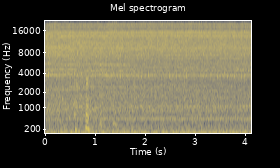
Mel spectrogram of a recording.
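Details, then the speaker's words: 1982 Mercedes 380SL after new timing chain tensioner (pre-loaded with oil) installed, long unused: steady even idle, smooth low rumble, no ticking or front rattle; quiet, great oil pressure, oil smoke boiling off exhaust from valve cover work. "wow that's the best that sounded yet bad timing chain tensioner I think it sounds pretty good she's quiet hadn't been driven in a long time"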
